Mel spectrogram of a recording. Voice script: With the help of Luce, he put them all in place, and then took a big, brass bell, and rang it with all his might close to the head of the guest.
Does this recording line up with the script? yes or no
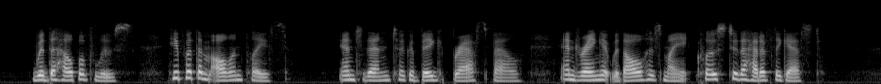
yes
